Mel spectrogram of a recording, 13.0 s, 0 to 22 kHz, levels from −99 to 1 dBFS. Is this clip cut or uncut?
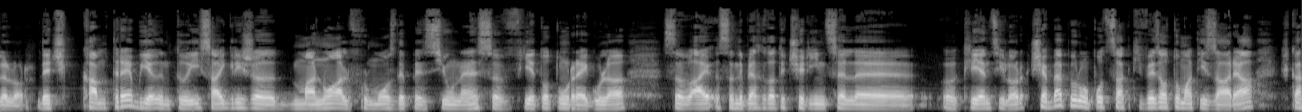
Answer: cut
